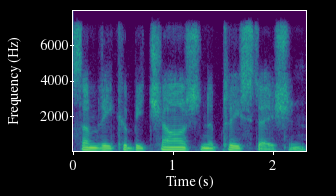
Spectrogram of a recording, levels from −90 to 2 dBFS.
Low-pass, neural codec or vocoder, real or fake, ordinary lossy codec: 7.2 kHz; none; real; Opus, 64 kbps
